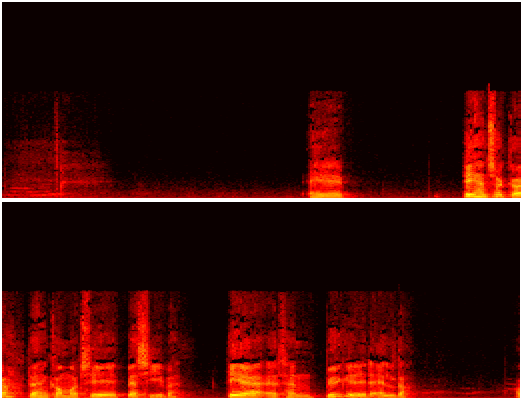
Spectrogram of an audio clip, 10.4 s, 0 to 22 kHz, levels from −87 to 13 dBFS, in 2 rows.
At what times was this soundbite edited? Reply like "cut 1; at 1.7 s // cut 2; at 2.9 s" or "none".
none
